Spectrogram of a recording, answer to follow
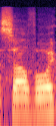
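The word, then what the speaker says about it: Solvay: in 27 and also I believe you pronounce it the saw boy conference that was held in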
